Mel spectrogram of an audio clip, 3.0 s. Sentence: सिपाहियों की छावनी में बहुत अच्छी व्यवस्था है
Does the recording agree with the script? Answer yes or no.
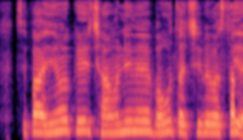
yes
